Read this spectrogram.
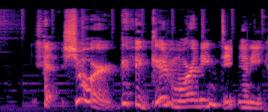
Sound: laughs

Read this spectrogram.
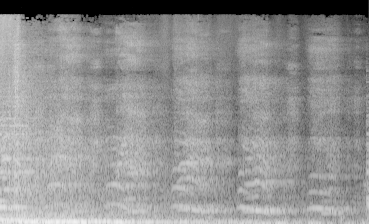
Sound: sighs

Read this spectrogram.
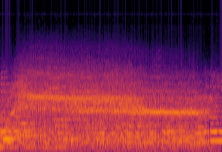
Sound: bird screeches

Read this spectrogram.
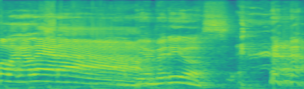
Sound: Spanish

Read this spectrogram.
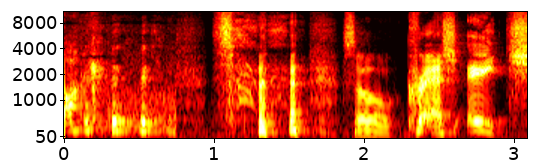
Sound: laughing

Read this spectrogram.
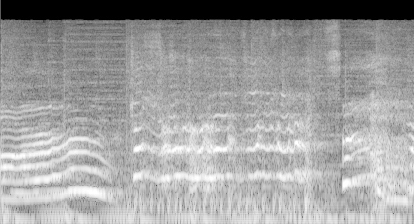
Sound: stuttering

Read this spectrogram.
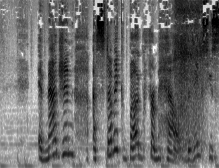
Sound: sniffs

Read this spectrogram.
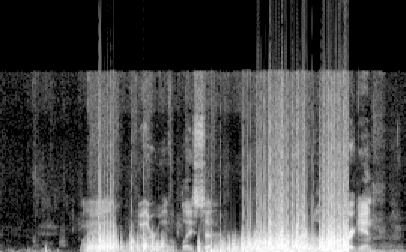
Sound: wind drowns out speaker

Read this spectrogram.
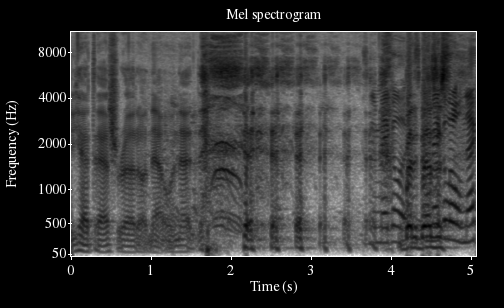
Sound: laughter

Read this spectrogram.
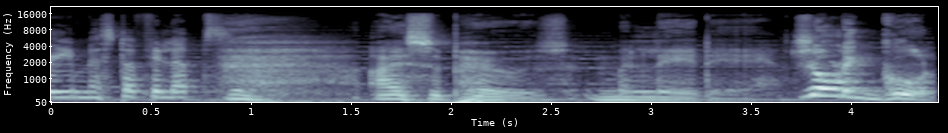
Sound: sigh

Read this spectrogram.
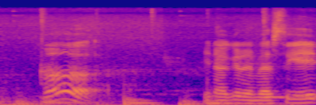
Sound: mockingly

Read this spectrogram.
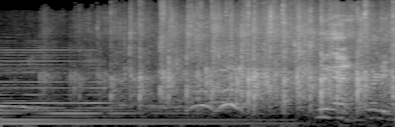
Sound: audience applauding

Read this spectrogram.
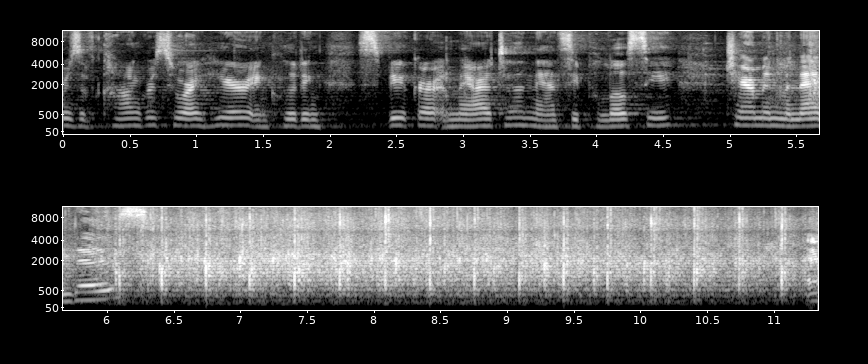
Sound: applause

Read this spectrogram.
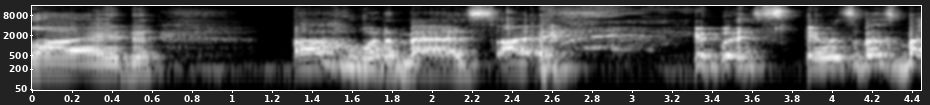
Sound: laughs

